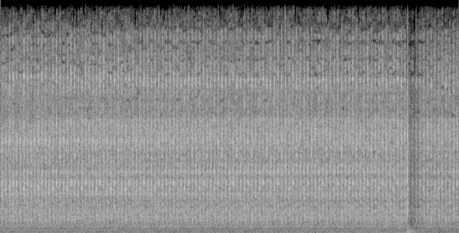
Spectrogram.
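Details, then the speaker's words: VW Caddy diesel at idle after injector removal with a puller and repair, just started, slight belt squeal noted: even idle with regular light clatter, no heavy knock or miss; quiet, healthy engine, no leaks. "That sounds absolutely so quiet, so quiet. I'm well chuffed with that, well happy."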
